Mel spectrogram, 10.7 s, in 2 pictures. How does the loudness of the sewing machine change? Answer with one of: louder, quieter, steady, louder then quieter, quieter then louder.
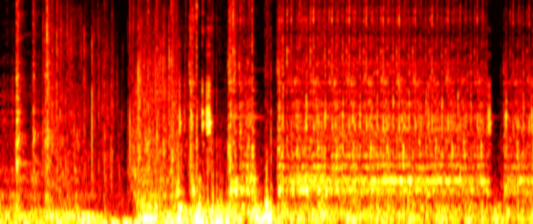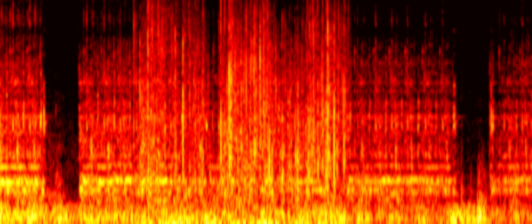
quieter.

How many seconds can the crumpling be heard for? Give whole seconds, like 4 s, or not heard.
4 s.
